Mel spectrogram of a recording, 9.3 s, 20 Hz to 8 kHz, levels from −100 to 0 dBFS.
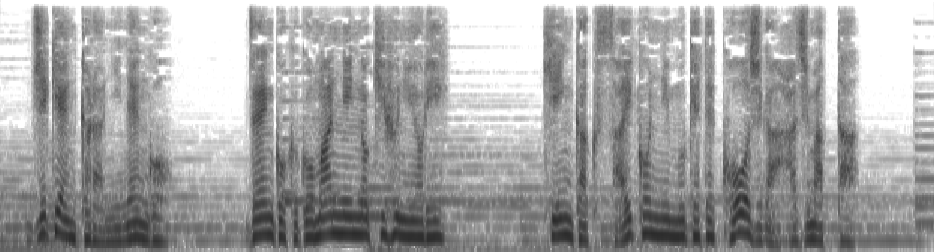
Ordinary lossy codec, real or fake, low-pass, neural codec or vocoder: none; real; 7.2 kHz; none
